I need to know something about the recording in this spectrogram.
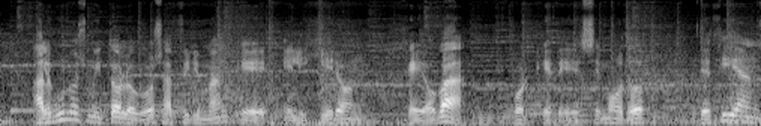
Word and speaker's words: Yahvé: Algunos mitólogos afirman que eligieron Jehová, porque de ese modo decían Señor. Otros estudiosos, sin embargo, consideran que la pronunciación verdadera era Jaové, porque la relacionaban con las siglas de su concepto ser.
